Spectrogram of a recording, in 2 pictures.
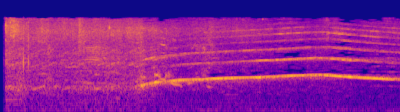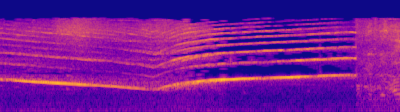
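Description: Emergency vehicle siren wailing over street noise. It rises slowly, falls, then rises again, and cuts off suddenly near the end.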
